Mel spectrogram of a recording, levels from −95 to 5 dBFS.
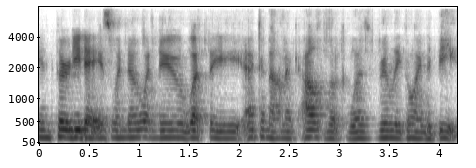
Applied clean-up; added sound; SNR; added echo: neural mask model DeepFilterNet 3.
